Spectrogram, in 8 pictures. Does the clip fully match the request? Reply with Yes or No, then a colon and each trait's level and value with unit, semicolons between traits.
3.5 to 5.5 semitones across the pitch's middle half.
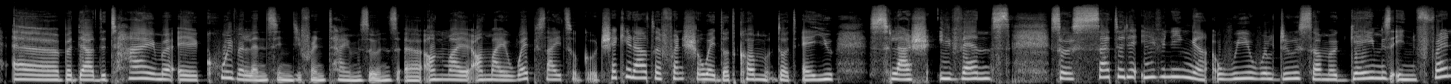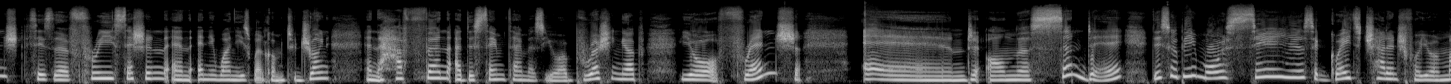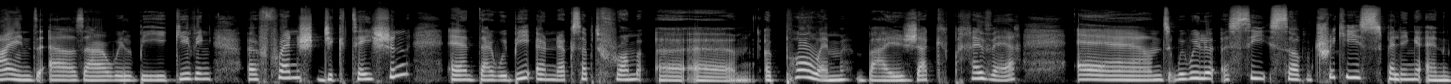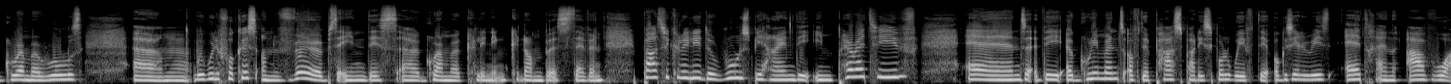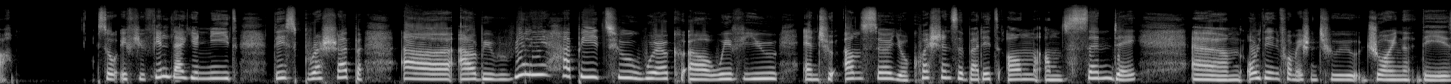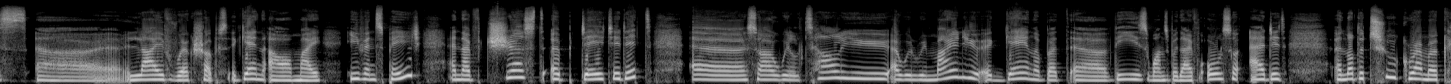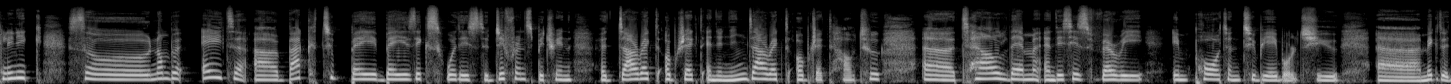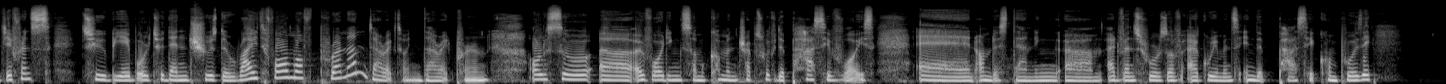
Yes: average, 4.6 semitones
